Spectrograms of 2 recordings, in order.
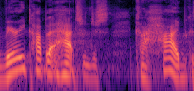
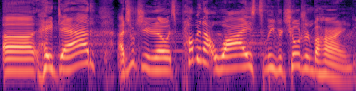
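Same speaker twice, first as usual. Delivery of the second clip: put-on higher, louder parody of a child being reasonable; mock composed; 4 semitones higher, 8 dB louder than usual. Son advising his father, in mock composure. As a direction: pretend to advise politely, in a raised voice. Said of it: "gather his composure and be like".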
